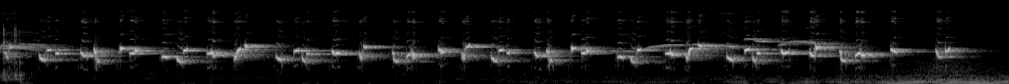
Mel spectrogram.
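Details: Sooty-headed bulbul, known locally as trucukan, in a long ropel after ngiwir phrases: ten seconds of fast, bubbling whistled notes rising and falling in a steady rolling cascade, with a faint low rumble near the end.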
